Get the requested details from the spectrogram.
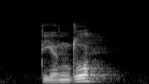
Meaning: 1. girl 2. A traditional dress in parts of Bavaria and Austria 3. cornel (tree and fruit)
- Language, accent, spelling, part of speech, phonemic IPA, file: German, Austria, Dirndl, noun, /ˈdɪrndl̩/, De-at-Dirndl.ogg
